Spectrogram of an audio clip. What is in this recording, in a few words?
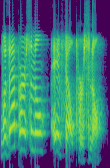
taking fire friendly, professional fem; vo; Counter Strike Model Pack; CS:GO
